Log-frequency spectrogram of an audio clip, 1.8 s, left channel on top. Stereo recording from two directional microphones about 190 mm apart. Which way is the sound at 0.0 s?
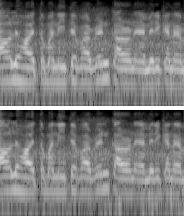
30° right (ahead or behind).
